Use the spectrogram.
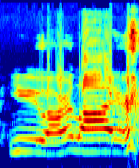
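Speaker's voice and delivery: laughing, loud mock accusation; mock accusation, bigger. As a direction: really lean into calling them a liar. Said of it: "I'll be like".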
